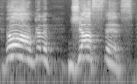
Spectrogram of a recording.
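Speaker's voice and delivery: sarcastic noble hero impression; mock hero voice. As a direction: ham up a self-righteous lawman. Mocking the Lone Ranger's righteousness.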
